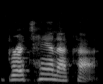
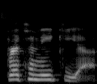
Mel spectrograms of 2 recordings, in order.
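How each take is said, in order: First: The word ends with a plain 'nica' sound. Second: The word ends with an added 'nicia' sound. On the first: The speaker calls it right. "Britannica is how you say it" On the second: The speaker calls it wrong. "That's a mispronunciation"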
